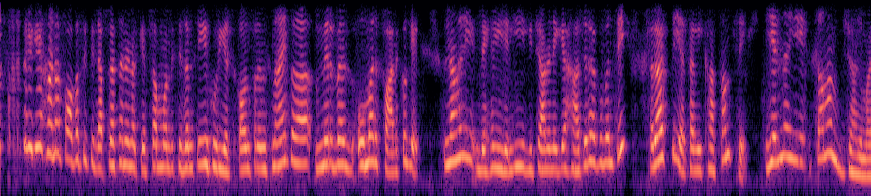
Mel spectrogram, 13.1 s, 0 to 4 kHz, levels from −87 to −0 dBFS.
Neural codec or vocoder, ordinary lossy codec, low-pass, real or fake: codec, 16 kHz, 0.7 kbps, FocalCodec; Opus, 24 kbps; 3.6 kHz; fake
